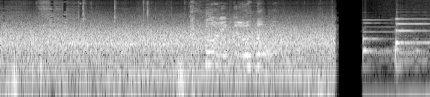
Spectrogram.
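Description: Steady outdoor background noise with faint voices, which cuts off suddenly to silence about three seconds in; plucked-string music starts just before the end.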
